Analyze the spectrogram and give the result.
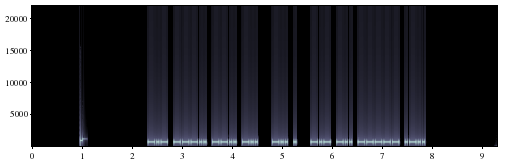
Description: Morse code, heard as a keyed tone, about 28 wpm, 700 Hz. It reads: K8ZD DE KD0L
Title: USA Callsign DE Callsign - 4 Characters - 28wpm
